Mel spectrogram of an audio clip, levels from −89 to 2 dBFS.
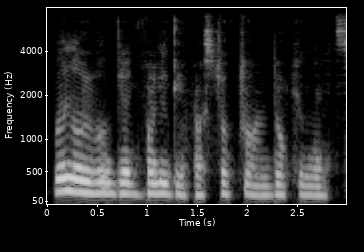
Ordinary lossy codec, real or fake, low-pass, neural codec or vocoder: none; fake; 7.2 kHz; codec, 44.1 kHz, 1.7 kbps, Pupu-Codec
